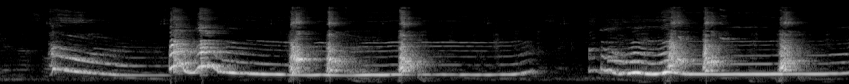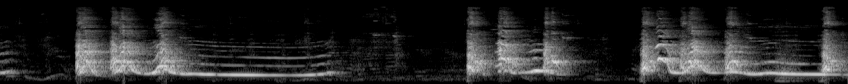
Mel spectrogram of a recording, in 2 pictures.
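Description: A Blue Heeler howls in drawn-out, level notes of three to four seconds each, repeated after brief pauses. Sharp yips and clicks break into the start of each howl.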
